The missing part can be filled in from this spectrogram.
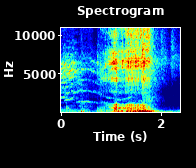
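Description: One long rough, rattling snore-like breath sound, part of a comic imitation rather than a real sleeper.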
